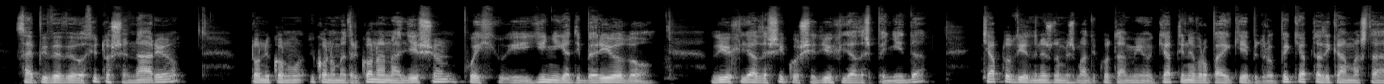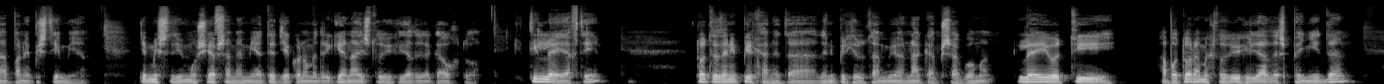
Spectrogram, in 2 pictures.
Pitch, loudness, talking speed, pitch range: 95 Hz, -20 LUFS, 135 wpm, 85-105 Hz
